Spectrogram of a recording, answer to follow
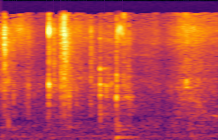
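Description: Faint small clicks and light rustling from hands handling packaged items: a toothbrush in a plastic blister pack and a small cardboard box.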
